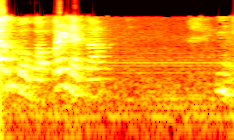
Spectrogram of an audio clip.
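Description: A girl speaking, then about a second of pause with only faint room tone.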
